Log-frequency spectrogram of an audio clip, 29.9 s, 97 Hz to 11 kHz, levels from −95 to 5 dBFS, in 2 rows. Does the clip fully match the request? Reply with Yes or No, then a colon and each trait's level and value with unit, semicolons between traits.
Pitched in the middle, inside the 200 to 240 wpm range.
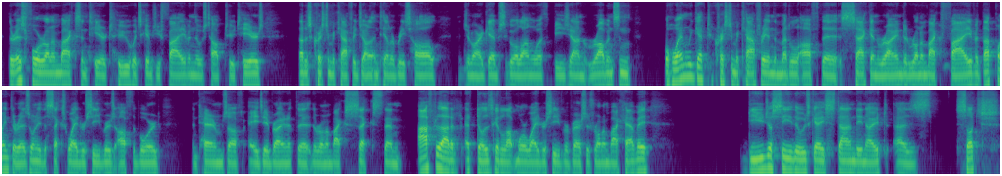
No: very low, 95 Hz; fast, 205 wpm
